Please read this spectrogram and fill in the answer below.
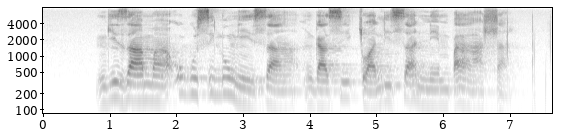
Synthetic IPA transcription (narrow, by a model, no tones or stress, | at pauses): ŋizamauk̬usiluŋisaŋasiɡ͡ǀʱwalisanɛmpʼaːɬa̰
